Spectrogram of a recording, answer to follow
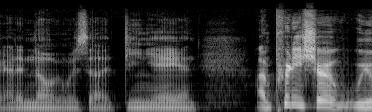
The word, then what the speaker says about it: Digne: And on Monday, I got absolutely hammered by Lucas Dean or Digne. I don't even know anymore. So no, it's Dean.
